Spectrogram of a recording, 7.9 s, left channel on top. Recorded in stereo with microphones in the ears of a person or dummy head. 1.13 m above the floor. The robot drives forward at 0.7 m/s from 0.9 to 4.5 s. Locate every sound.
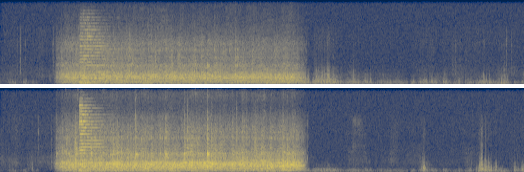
1.2 s a guitar: 60° right (ahead or behind), 5 m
